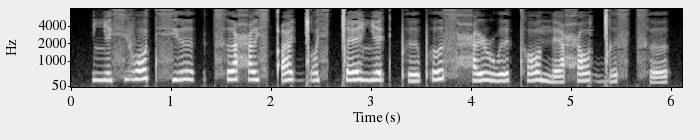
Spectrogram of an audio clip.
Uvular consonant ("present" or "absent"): present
